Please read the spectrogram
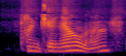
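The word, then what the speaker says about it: Punchinello: In 27, four syllables, da da da da, and the long syllable is the third one. Punchinella, four syllables, and the long syllable is the third one.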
